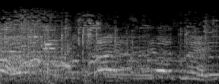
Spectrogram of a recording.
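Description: Violin playing over diners' chatter in a restaurant, with glasses and cutlery clinking.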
